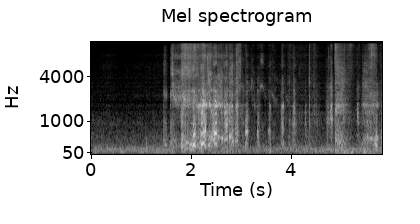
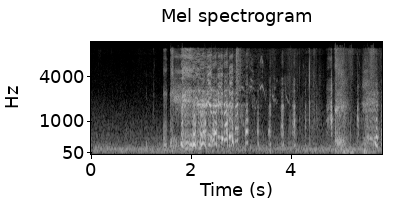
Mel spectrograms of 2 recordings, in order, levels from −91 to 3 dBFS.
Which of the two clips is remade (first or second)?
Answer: first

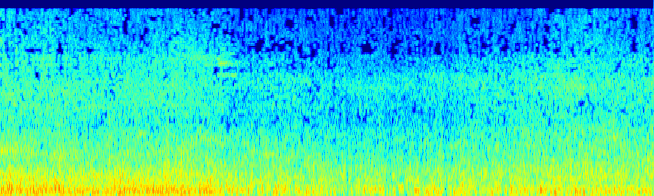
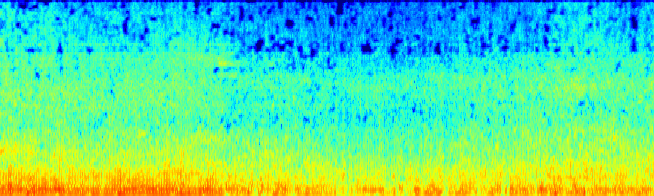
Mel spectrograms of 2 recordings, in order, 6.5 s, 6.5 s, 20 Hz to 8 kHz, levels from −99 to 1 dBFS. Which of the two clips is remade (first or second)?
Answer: second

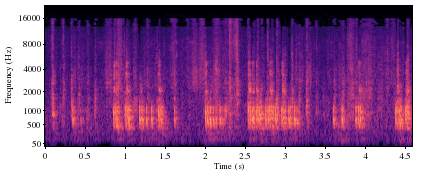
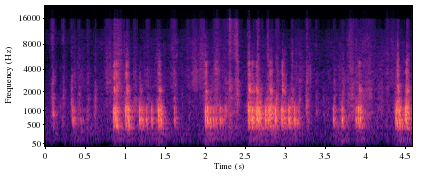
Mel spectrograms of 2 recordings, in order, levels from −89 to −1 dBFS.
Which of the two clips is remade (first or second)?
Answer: second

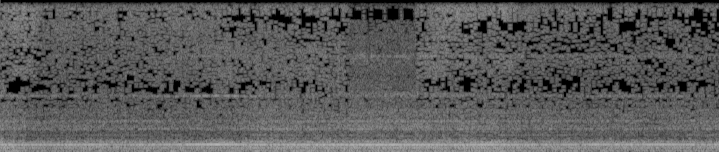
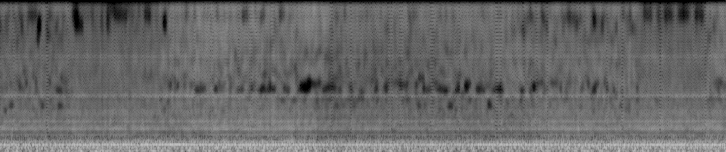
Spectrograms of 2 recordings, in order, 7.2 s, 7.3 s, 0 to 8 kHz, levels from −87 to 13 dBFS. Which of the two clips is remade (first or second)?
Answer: second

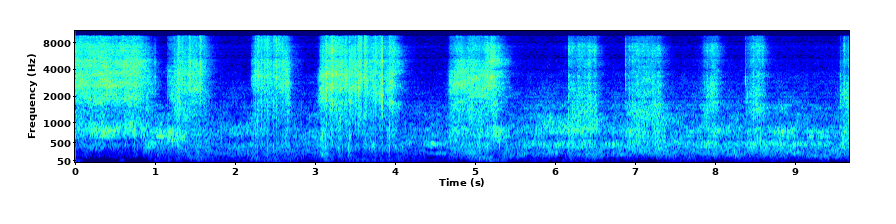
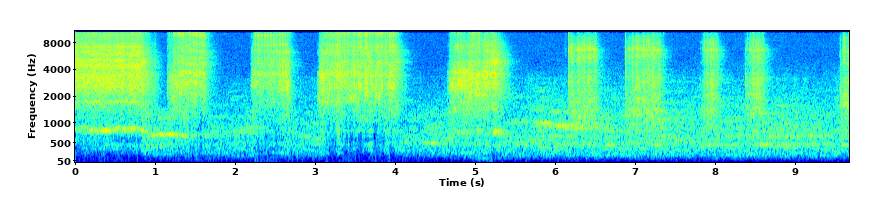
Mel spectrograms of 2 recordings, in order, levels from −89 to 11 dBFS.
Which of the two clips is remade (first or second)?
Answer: first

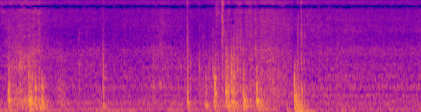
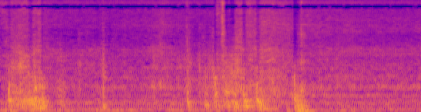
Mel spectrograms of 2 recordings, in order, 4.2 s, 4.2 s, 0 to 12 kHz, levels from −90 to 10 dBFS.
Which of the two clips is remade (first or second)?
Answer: second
